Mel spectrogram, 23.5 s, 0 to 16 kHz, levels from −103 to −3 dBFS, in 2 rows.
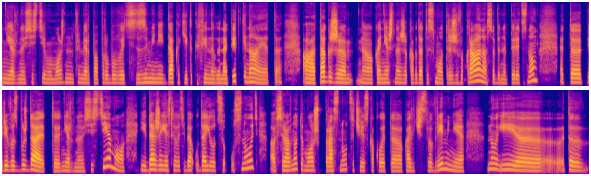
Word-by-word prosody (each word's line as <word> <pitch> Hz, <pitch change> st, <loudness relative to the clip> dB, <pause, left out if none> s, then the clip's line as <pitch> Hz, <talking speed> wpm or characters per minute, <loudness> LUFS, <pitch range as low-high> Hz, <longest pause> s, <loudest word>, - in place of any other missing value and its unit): нервную 165 Hz, -1 st, -4 dB
систему, 165 Hz, 0 st, -1 dB
можно, 170 Hz, +3 st, -7 dB
например, 170 Hz, -1 st, -7 dB
попробовать 165 Hz, 0 st, -6 dB
заменить, 175 Hz, 0 st, -2 dB
да, 185 Hz, 0 st, +6 dB
какие-то 170 Hz, -2 st, -8 dB
кофеиновые 165 Hz, -2 st, -7 dB
напитки 215 Hz, +8 st, +1 dB
на 185 Hz, -6 st, 0 dB
это. -, -, -10 dB, 0.4 s
А 170 Hz, -2 st, +4 dB
также, 205 Hz, -3 st, +7 dB, 0.4 s
м, -, -, -14 dB
а, 165 Hz, -1 st, -2 dB
конечно 175 Hz, -1 st, +2 dB
же, 165 Hz, +1 st, +1 dB
когда 170 Hz, +1 st, -3 dB
ты 165 Hz, -, -7 dB
смотришь 160 Hz, -2 st, +1 dB
в -, -, -13 dB
экран, 225 Hz, +8 st, +5 dB
особенно 165 Hz, -5 st, -3 dB
перед 160 Hz, +1 st, -4 dB
сном, 250 Hz, +6 st, 0 dB, 0.4 s
это 180 Hz, 0 st, +1 dB
перевозбуждает 195 Hz, -2 st, +4 dB, 0.3 s
нервную 160 Hz, -3 st, -6 dB
систему, 220 Hz, -, +1 dB, 0.3 s
и 195 Hz, -2 st, -6 dB
даже 215 Hz, +1 st, +5 dB
если 195 Hz, 0 st, -1 dB
у 190 Hz, -, -7 dB
тебя 190 Hz, 0 st, -2 dB
удаётся 190 Hz, -2 st, -2 dB
уснуть, 270 Hz, +6 st, -2 dB, 0.2 s
а, -, -, -2 dB
всё 190 Hz, -, +4 dB
равно 200 Hz, +7 st, -1 dB
ты 225 Hz, -, -7 dB
можешь 185 Hz, -1 st, +5 dB
проснуться 190 Hz, +3 st, 0 dB
через 170 Hz, -1 st, 0 dB
какое-то 165 Hz, -1 st, -5 dB
количество 170 Hz, +1 st, +1 dB
времени. 190 Hz, -4 st, 0 dB, 0.5 s
Ну 240 Hz, 0 st, -5 dB
и, 215 Hz, -1 st, +1 dB
э, 175 Hz, -, 0 dB
это 175 Hz, -4 st, -2 dB
175 Hz, 130 wpm, -23 LUFS, 165-195 Hz, 0.5 s, также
